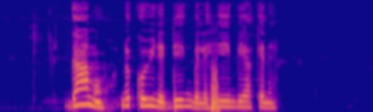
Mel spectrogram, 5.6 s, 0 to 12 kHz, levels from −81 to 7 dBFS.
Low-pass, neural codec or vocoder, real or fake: 10.8 kHz; none; real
